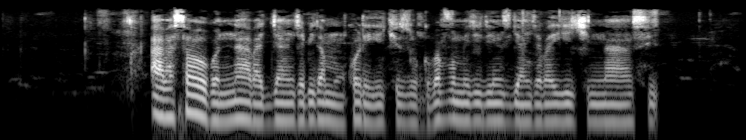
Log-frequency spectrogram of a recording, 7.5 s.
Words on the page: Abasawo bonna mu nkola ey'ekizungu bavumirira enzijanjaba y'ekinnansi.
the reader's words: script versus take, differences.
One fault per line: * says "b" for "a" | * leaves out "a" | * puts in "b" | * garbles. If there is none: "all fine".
* puts in "abajjanjabira"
